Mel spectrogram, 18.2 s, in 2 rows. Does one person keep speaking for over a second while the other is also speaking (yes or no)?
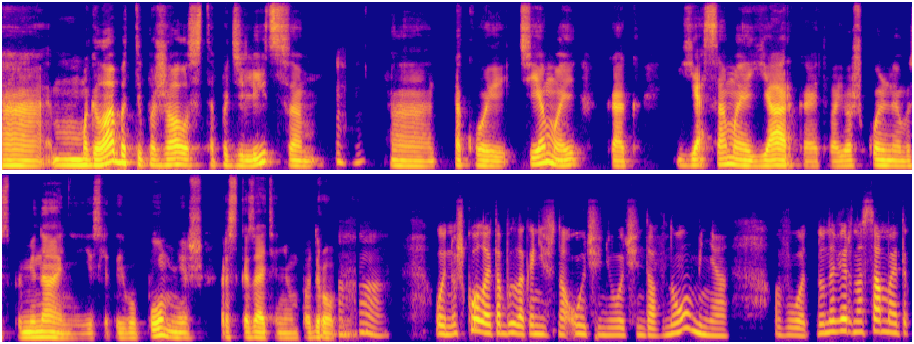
no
